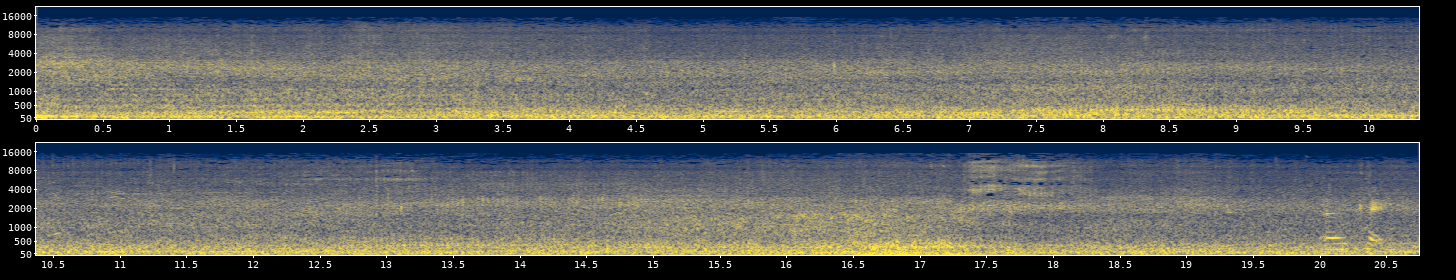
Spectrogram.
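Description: Steady city street traffic: cars and a motorcycle passing on the road, a continuous engine and tyre noise with a slight swell near the end.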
